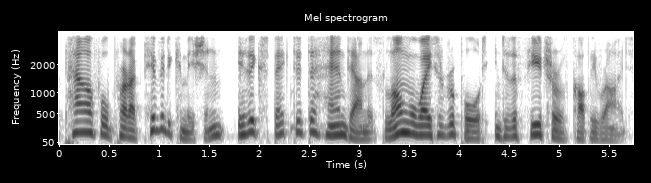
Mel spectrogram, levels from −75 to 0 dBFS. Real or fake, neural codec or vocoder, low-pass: real; none; 3.6 kHz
